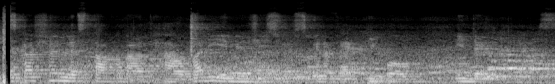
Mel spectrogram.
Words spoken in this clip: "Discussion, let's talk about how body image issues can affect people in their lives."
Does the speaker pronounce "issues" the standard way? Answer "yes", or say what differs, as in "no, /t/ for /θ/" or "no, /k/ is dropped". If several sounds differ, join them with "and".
no, /s/ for /ʃ/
